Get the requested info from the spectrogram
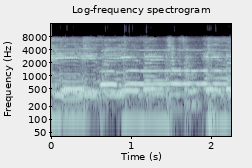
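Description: Rocksteady band playing live, with female vocals holding a long note over the bass.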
